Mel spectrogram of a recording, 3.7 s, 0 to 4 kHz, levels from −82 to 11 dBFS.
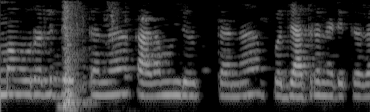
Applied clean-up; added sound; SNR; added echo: classical method Wiener filter.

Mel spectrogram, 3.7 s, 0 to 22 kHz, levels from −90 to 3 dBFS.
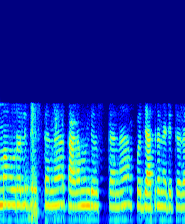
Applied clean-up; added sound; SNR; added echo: neural mask model RNNoise.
